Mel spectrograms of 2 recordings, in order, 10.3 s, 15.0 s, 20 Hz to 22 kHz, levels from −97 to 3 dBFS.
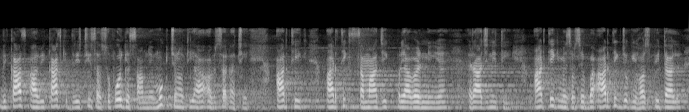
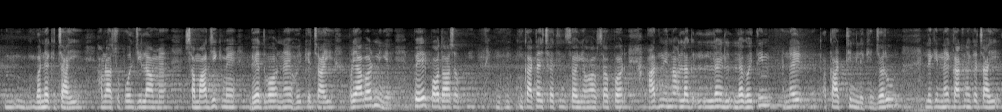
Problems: background sounds at intervals, background conversations at intervals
